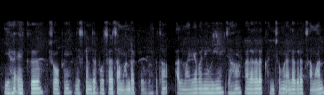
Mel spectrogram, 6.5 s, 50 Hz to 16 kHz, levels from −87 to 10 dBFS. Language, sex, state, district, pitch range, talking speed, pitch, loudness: Hindi, male, Bihar, Jamui, 105-115 Hz, 220 wpm, 110 Hz, -21 LUFS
